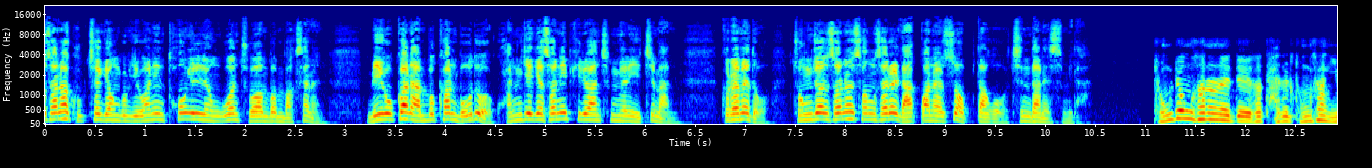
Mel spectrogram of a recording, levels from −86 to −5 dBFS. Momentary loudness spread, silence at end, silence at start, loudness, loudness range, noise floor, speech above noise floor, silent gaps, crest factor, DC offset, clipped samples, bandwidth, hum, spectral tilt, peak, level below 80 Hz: 12 LU; 0 s; 0 s; -26 LUFS; 3 LU; -73 dBFS; 47 dB; 10.97-11.09 s; 20 dB; under 0.1%; under 0.1%; 15 kHz; none; -4.5 dB/octave; -8 dBFS; -68 dBFS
